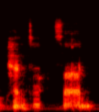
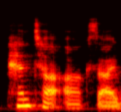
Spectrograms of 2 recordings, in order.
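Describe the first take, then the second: First: The 'a' before 'oxide' is left out. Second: The 'a' before 'oxide' is pronounced. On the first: The speaker calls it right. "we say pentoxide" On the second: The speaker calls it wrong. "we don't say pentaoxide"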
